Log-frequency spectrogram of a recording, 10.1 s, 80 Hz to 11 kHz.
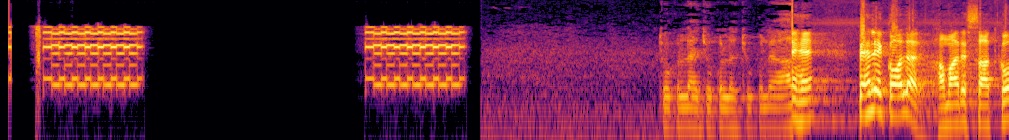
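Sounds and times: electronic telephone ringing: 0.4s - 1.5s, 3.6s - 4.8s.

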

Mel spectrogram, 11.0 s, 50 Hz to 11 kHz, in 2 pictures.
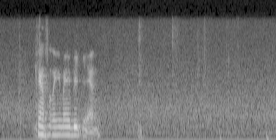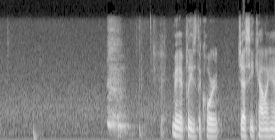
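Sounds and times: faint taps and clicks: 5.3s - 6.4s.

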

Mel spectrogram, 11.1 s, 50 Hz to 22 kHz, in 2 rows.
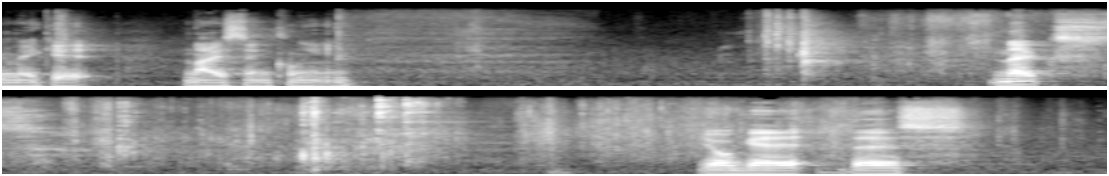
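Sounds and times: plastic bag rustling: 3.8s - 11.0s
metal hand tools clinking: 6.9s - 7.9s.

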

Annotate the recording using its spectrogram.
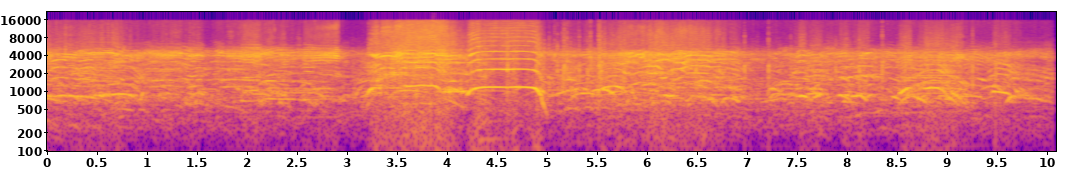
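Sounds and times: spectators cheering and shouting: 0.0s - 10.0s.

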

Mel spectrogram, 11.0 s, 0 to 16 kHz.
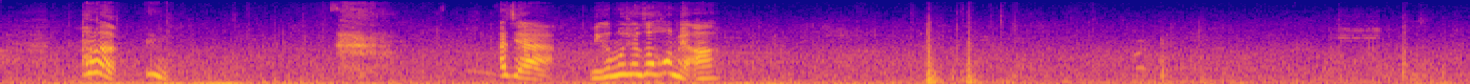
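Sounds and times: sharp knocks: 6.9s - 7.5s.

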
